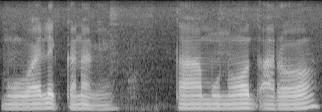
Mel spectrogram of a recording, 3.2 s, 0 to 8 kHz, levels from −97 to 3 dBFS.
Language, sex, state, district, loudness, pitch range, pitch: Chakma, male, Tripura, Dhalai, -18 LUFS, 105-115 Hz, 110 Hz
